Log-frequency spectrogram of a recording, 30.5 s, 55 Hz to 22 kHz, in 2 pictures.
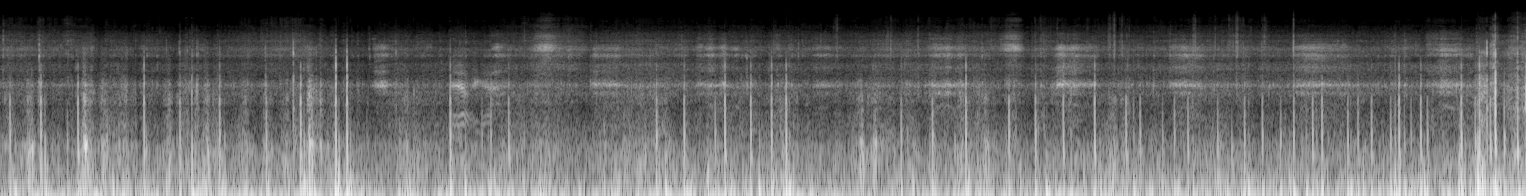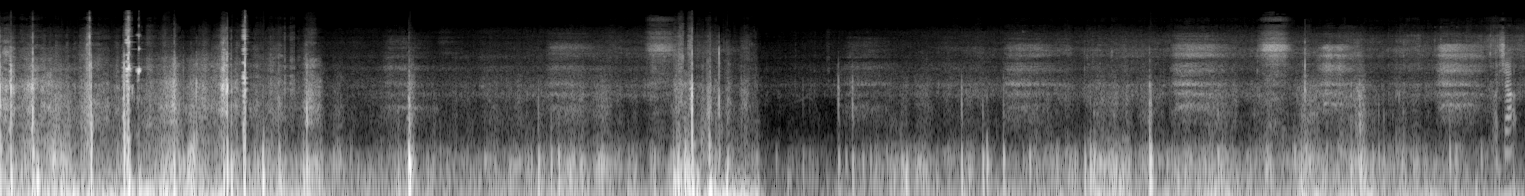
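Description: Continuous scraping of sliding over packed, groomed snow, mixed with wind rumbling on the microphone and many small clicks and chatter, during a fast descent. The noise drops off after about 18 seconds as the rider slows down, apart from one short loud gust or scrape a little past 22 seconds.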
